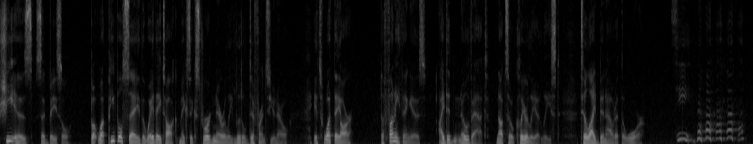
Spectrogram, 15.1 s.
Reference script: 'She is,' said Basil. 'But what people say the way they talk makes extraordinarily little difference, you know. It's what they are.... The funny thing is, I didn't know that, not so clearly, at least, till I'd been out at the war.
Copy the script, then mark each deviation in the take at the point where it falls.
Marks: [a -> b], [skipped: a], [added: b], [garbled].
'She is,' said Basil. 'But what people say the way they talk makes extraordinarily little difference, you know. It's what they are.... The funny thing is, I didn't know that, not so clearly, at least, till I'd been out at the war.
